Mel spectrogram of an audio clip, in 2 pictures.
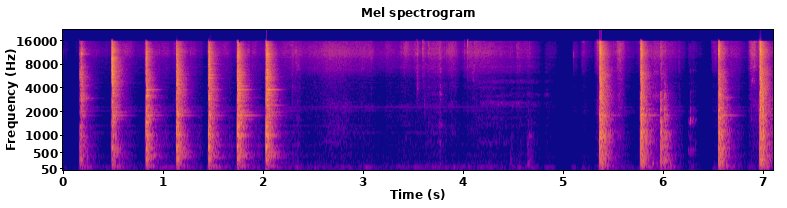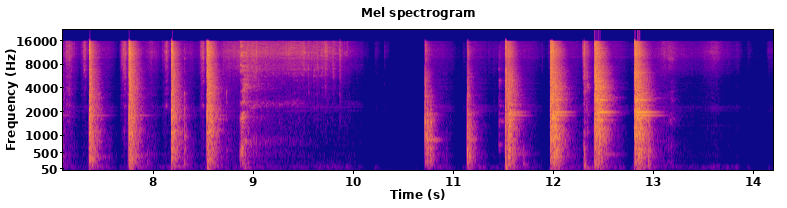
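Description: Hammer blows through a block of wood, driving a new steel outer bearing race into an exercise bike's pulley bearing housing. The blows come in three quick runs of about four strikes a second, with pauses between, and the last run is the loudest.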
